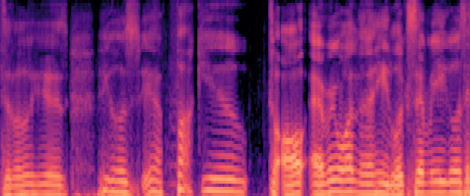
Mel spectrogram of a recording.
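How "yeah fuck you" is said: slow, higher mock curse; retold heckler. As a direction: imitate a heckler dragging out his insult.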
